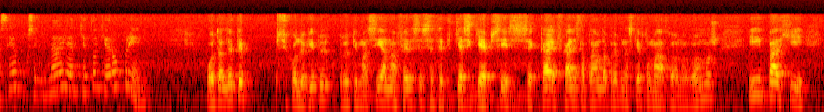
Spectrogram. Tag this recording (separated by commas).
inside a small room, Speech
